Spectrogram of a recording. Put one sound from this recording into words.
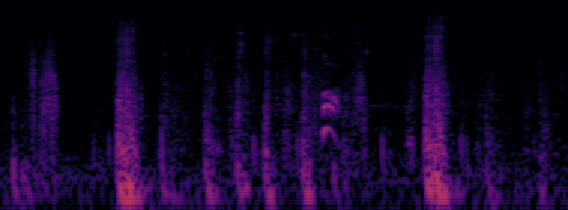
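A man lands hard with a heavy thud after a jump.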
